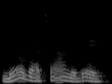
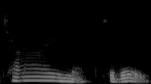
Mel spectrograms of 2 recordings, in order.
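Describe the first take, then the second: First: Said in the usual way. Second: "Time" stretched long and slow; slow, savoring repeat of "Time today"; drawn-out emphasis. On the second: Real, not acted. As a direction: linger on "Time" before "today".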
